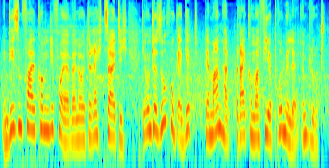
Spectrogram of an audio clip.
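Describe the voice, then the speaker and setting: A woman reading scripted documentary narration in an even, factual way. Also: medium pitch, normal speed, a little hiss or hum.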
